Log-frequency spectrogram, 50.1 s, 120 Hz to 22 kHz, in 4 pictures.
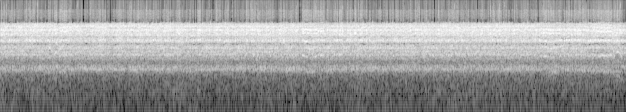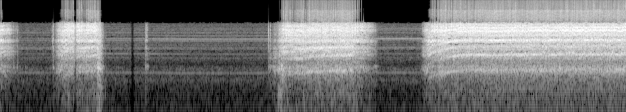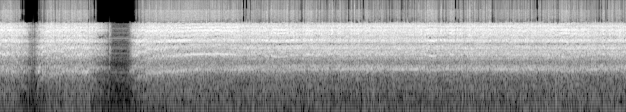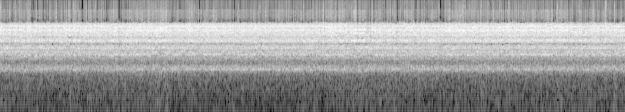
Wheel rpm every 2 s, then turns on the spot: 240, 230, 230, 230, 240, 230, 80, 80, 10, 150, 80, 210, 170, 110, 200, 230, 230, 230, 230, 230, 240, 230, 230, 240, 230.
none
